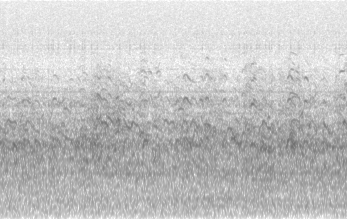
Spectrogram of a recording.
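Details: Cackling geese at Kejonuma, Japan: a dense, unbroken chorus of overlapping high, nasal yelping honks from many birds, steady throughout without pauses.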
